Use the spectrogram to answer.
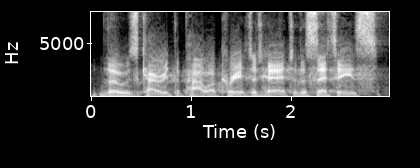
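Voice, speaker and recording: Man voicing a deep, rumbling armored war veteran. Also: fairly even intonation, normal speed, bright, forceful tone, rough recording. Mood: informative. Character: gruff armored male warhorse veteran, grave and blunt. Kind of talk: audiobook character dialogue.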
